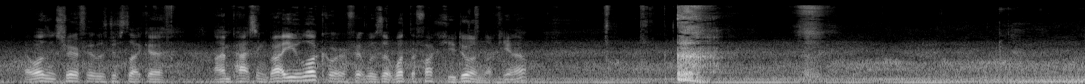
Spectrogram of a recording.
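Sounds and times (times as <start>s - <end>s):
street traffic rumbling: 0.0s - 10.8s
speech: 0.2s - 6.2s
vehicle swooshing past on a street: 7.4s - 10.8s.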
